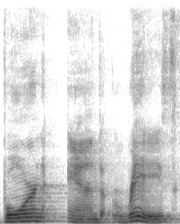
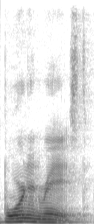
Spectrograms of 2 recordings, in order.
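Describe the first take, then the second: First: Each word is said separately and fully. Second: 'And' links to 'born' and its 'd' drops.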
